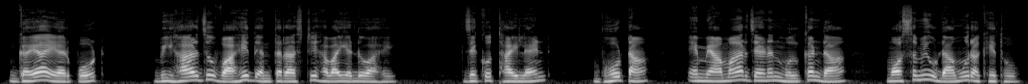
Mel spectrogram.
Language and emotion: Sindhi, neutral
